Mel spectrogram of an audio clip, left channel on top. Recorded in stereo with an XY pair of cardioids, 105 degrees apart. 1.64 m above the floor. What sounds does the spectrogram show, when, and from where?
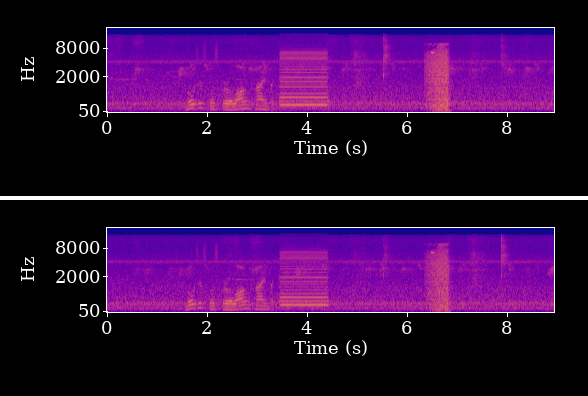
1.6 s a man speaking: 5° right, 0.8 m
3.4 s a buzzer: 25° left, 1.6 m
6.3 s dripping: 35° left, 1.4 m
